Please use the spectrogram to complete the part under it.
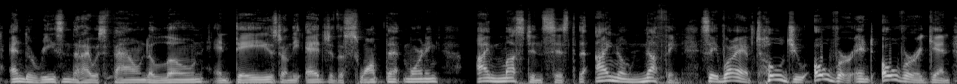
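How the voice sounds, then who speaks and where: A man performs a haunted, defensive man testifying to his interrogators in a radio play. His speech is formal, old-fashioned and emphatic, rising and falling dramatically at a middle pitch. The sound is dry, with no room around it. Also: dry recording, close to an everyday voice. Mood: troubled, insistent. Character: shaken, defensive occultist's friend giving testimony to interrogators.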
